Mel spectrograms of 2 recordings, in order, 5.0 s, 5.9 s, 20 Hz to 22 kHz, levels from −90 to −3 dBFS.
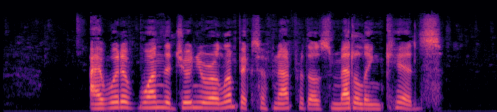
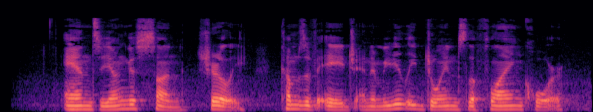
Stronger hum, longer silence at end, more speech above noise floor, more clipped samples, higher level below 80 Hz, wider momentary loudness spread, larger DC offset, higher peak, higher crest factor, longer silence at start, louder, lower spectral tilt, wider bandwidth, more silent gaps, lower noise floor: neither; first, 0.55 s vs 0.25 s; first, 37 dB vs 32 dB; neither; about the same, -70 dBFS vs -74 dBFS; about the same, 6 LU vs 7 LU; neither; first, -8 dBFS vs -12 dBFS; first, 24 dB vs 18 dB; about the same, 0.75 s vs 0.65 s; about the same, -28 LUFS vs -30 LUFS; second, -2.5 dB/octave vs -5.5 dB/octave; first, 14 kHz vs 11.5 kHz; neither; first, -66 dBFS vs -61 dBFS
